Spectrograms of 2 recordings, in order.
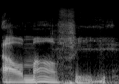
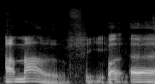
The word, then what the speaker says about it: Amalfi: Is there an extra L in there? Amalfi. Yeah. Amalfi.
